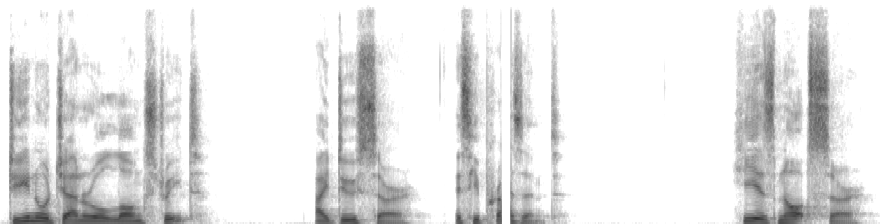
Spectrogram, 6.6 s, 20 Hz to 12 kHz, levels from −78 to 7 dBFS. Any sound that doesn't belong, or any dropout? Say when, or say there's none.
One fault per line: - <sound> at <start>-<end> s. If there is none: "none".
- dropout at 3.8-3.8 s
